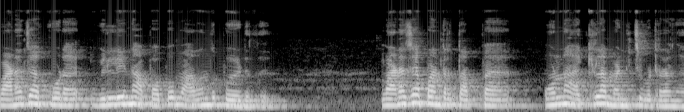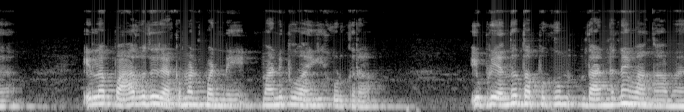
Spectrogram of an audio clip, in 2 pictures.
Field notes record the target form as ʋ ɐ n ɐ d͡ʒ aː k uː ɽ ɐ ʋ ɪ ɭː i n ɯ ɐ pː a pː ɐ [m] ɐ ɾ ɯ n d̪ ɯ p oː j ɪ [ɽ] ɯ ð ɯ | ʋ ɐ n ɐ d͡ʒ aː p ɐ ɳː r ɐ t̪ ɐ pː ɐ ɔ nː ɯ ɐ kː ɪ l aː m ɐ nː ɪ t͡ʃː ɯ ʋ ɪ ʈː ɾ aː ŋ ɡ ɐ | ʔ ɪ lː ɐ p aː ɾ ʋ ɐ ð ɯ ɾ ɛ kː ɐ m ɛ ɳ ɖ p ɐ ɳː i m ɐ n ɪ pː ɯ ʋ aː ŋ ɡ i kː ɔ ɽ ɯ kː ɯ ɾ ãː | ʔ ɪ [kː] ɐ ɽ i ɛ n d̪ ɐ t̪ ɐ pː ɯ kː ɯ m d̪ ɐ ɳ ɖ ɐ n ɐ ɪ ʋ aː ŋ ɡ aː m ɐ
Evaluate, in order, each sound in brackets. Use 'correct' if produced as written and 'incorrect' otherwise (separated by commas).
correct, correct, incorrect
